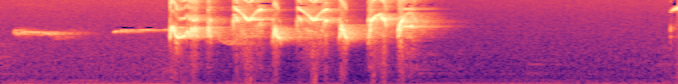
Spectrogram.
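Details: Orange-headed thrush, a caged bird, singing an agitated provoking song: two soft whistles, then about two seconds of fast, sharp chirping notes, then quiet.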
